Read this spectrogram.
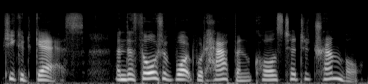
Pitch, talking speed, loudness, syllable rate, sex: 215 Hz, 230 wpm, -19 LUFS, 5.3 syllables/s, female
